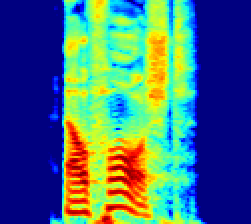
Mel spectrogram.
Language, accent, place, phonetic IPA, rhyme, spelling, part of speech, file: German, Germany, Berlin, [ɛɐ̯ˈfɔʁʃt], -ɔʁʃt, erforscht, adjective / verb, De-erforscht.ogg
- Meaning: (verb) past participle of erforschen; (adjective) 1. explored 2. investigated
